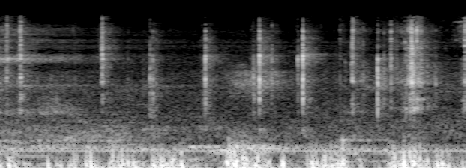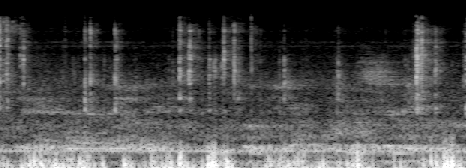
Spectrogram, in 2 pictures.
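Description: Light, irregular clicks and rubbing as fingers grip and turn a Tomica die-cast toy car, a Toyota Passo, close to the microphone, over a faint steady hum.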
